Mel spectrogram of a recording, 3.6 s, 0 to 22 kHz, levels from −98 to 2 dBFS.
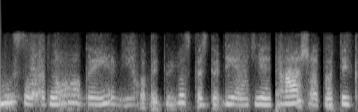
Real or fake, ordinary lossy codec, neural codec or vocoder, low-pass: fake; Opus, 16 kbps; codec, 44.1 kHz, 0.9 kbps, DAC; 7.2 kHz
